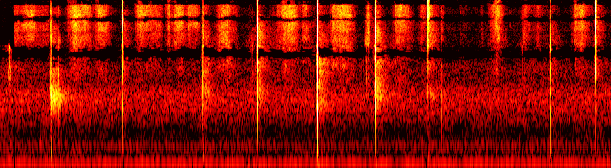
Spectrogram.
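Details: Person with Ehlers-Danlos syndrome cracking their knuckles: a series of sharp, irregular pops from finger joints, about nine over six seconds, over a steady low hum; joint cavitation.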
